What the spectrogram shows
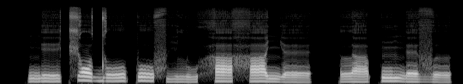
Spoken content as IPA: ŋ eː˨ t͡ʃ ɔ˦ d oː˧ p o˦ f i˨ l u˨ h a˧ h a˧ ɲ ɛ˨ | l a˨ p ũ˧ ŋ ɛ˨ v ə˨

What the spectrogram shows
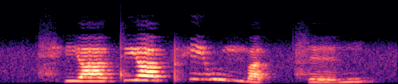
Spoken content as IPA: t͡sʰ j a˧ t̪ j a˦ pʰ j u˥˧ m a˨ t̚ t͡s e˨˦ ŋ

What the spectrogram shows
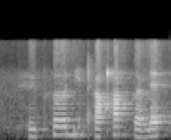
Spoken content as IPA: h y pʰ ɵː bʲ œ tʰ ɵ qʰ œ kː œ ŋ ɛ

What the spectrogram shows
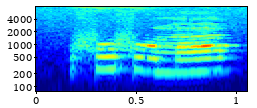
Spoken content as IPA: f u f uː m õː

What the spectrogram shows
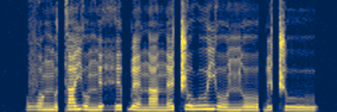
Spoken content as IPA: v ɔ˨ ŋ ʊ˨ t a˦ j o˨ ŋ ɪ˦˨ h ɪ˦ ɓ ɛ˨ n a˨ n ɛ˦ t͡ʃ o˦ w u˦ j oː˨ ɲ oː˦˨ ɓ ɪ˦ t͡ʃ uː˨

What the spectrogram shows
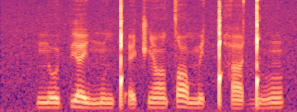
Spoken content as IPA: n ʊː pʲ a i̯ m ũ ǃʼ ɛ t͡ʃ ẽː tˤ a m e ǃʰ a ɡ͡ǃ õ

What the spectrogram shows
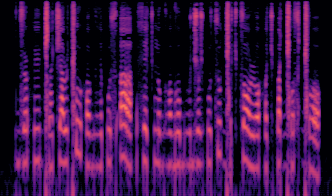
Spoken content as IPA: d͡z ə˞ h y ɡ͡ǁ a t͡ʃ a ɹ ǁ u h ɔ ɡʱ e p u s ʔ a | x e t͡ʃ n o ɡʱ ɔ ɡ o bʱ u d͡ʒ o ʒ p u t͡s u ɡ͡ǁ ə˞ t͡ʃ t͡s ɔ ɹ ɔ h ɔ t͡ʃ p a ɡ͡ǁ ɔ s ɡ͡ǁ ɔ

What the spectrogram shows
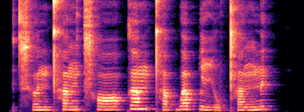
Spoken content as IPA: t͡sʰ ɵ˨ n t̪ʰ ɐ˧ ŋ t͡sʰ ɔː˧ k ɐ˥ m t̪ʰ ɐ˧ p̚ w ɐ˥ p̚ l iː˨˩ w t̪ʰ ɐ˨˧ ŋ n̪ ɪ˥ k̚

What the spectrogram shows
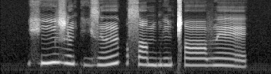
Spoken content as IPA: x ĩ ɮ ə̃ k i̤ z ə̃ | sˤ i m b ĩ ǁ ɑː v ɛ̃

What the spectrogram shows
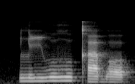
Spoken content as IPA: l iː˨ β u˦ ɣ u˦ kʰ a˨ b ɔ˨

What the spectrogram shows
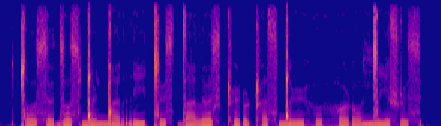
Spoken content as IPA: ǀ o s ɵ d o s ŋ͡ǃ ʉ ŋ͡ǃ ɐ r i ǀ ʉ s d a l ɵ s ʈʰ ɨ ɽ o ʈʰ ɐ s ŋ͡ǃ ʉ h u h o ɽ o ŋ͡ǀ i s ɽ ʉ s

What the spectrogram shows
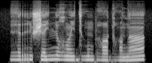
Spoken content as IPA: ɦ ɛ r y ʃ ɛ j n y ʁʷ ẽ j dʱ ũ bʱ ɑ ɡʱ ɑ̃ d ã

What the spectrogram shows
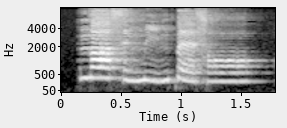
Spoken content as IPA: n̪ aː˥ s ɪ˨˧ ŋ m iː˨˥ ŋ p ɛː˨ s ɔː˧

